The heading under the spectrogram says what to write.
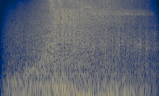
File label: skill shot fire; SkillSound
